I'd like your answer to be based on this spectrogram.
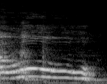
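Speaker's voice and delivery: high, very loud drawn-out "oh"; loud exclamation. Real, not acted. Teacher bursts out at students then says sorry, loud exclamation. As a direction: cry out loudly mid-argument. Outburst while arguing, then apologizes.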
